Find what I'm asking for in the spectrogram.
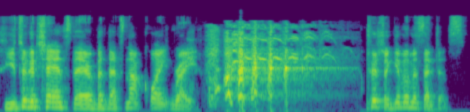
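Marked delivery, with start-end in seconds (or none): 2.5-4.1 loud high burst of laughter; big laugh. Real, not acted. Host laughs loudly.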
